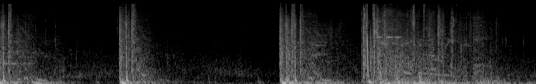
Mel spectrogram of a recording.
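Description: HRM9 fire from a video game, loaded with tracer rounds: three sharp bursts of rapid shots, the later two running longer and louder, with quieter gaps between.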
